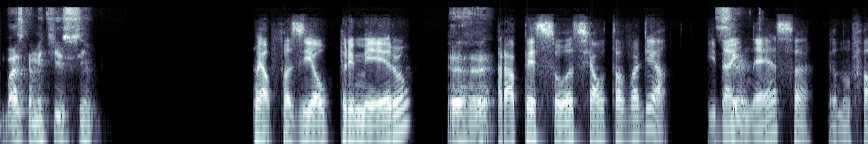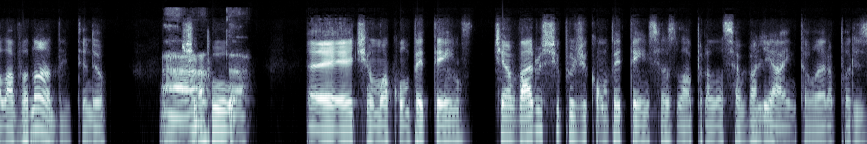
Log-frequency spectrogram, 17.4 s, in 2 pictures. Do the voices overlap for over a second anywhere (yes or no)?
no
